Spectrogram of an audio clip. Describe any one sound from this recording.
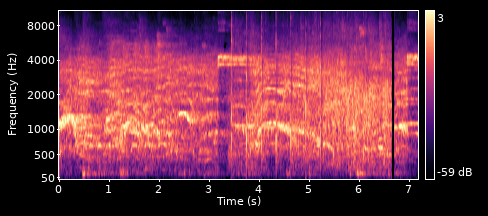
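Young women shout and call out to one another in a large echoing hall.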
